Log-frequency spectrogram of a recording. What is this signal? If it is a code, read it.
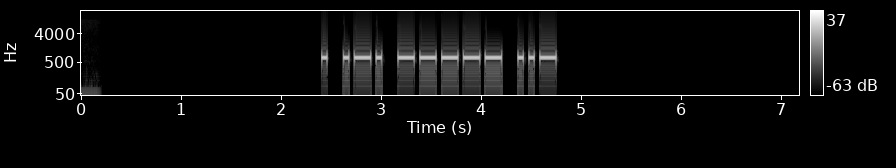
Morse code, heard as a keyed tone, about 22 wpm, 700 Hz. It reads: ER0U
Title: DXCC-100 Call Signs - 4 Characters - Repeated 2x - 22wpm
